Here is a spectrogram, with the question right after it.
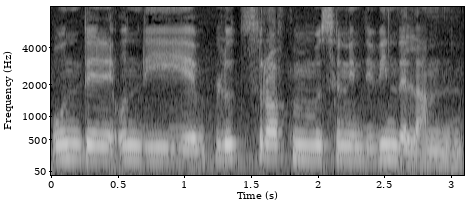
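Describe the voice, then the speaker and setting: With a Spanish accent, a woman talks at a fairly slow pace and medium pitch over noticeable background noise. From Spain, Madrid. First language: Spanish (speaking German). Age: 30s. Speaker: designer and game co-founder. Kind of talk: interview.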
